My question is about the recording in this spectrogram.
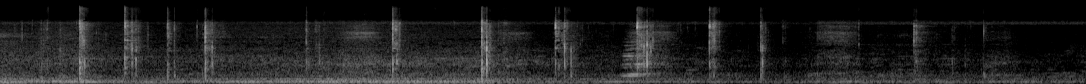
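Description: A metal utensil clinking and scraping against a stainless steel basin as instant noodles with chili sauce and chicken are stirred and tossed: sharp, irregular knocks, a dozen or so, over a steady low hum.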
